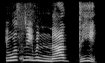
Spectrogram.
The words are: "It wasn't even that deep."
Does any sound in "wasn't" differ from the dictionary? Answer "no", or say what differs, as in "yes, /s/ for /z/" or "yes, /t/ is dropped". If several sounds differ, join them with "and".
no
